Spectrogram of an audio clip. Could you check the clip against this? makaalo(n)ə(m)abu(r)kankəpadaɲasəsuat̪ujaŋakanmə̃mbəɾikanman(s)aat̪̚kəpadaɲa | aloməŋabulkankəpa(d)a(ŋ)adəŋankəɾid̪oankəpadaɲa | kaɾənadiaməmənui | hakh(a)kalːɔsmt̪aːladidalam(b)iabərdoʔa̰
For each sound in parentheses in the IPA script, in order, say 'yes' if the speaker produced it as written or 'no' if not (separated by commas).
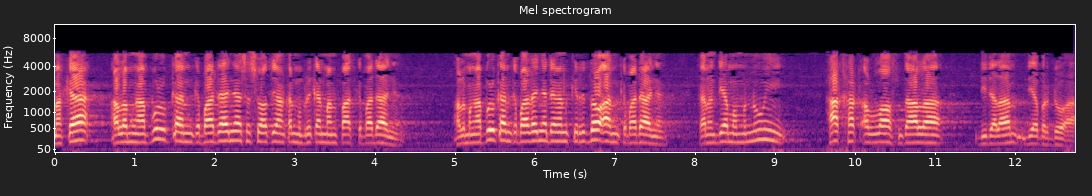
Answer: no, no, no, no, yes, no, yes, no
